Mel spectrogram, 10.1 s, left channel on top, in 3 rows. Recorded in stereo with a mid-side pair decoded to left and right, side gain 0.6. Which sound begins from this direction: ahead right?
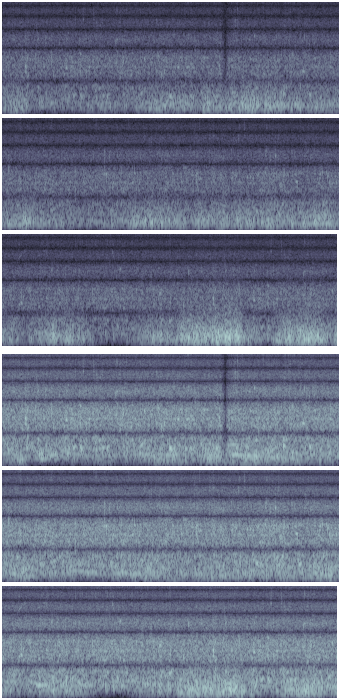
Running water, at 0.0 s.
